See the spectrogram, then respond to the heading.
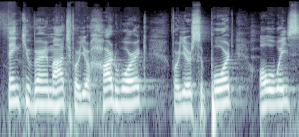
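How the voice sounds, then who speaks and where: Recorded very cleanly against a silent background, a man with a Spanish accent speaks at a moderate pace with ordinary pitch variation. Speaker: TV journalist and presenter. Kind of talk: award acceptance speech. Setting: stage at awards luncheon. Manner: halting.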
